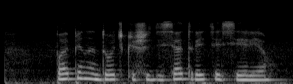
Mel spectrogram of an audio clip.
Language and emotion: Russian, neutral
